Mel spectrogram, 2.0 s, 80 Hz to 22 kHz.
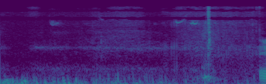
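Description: A 7-iron practice swing brushing the turf, with one short, sharp contact about one and a half seconds in, over a steady low rumble.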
